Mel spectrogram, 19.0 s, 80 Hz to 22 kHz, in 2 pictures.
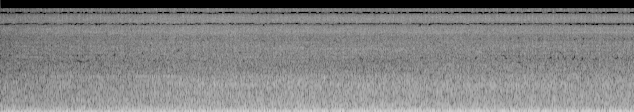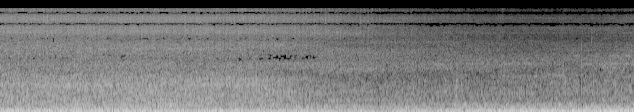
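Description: GM Performance 6.2-litre LS3 V8 idling steadily, heard from the open engine bay.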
